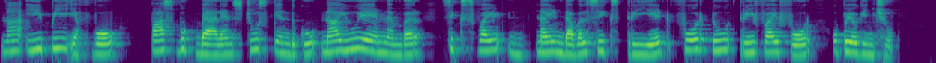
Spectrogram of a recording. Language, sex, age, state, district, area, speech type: Telugu, female, 45-60, Andhra Pradesh, East Godavari, urban, read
